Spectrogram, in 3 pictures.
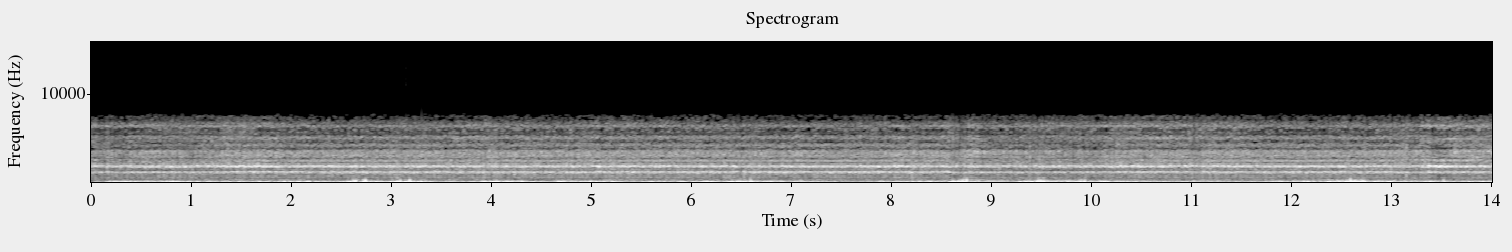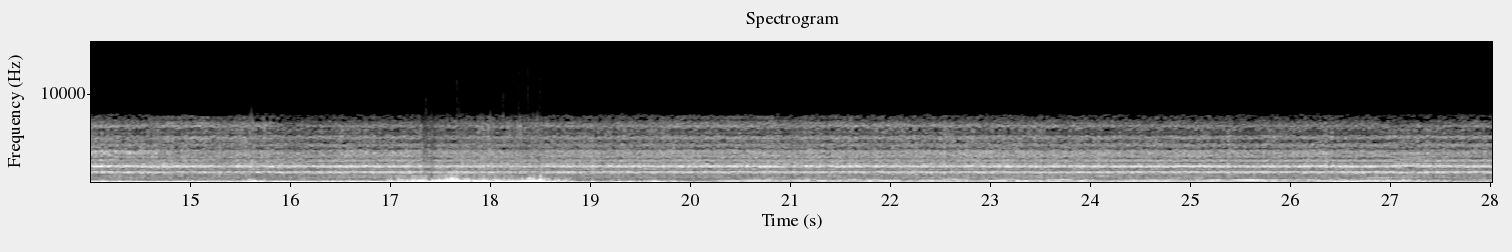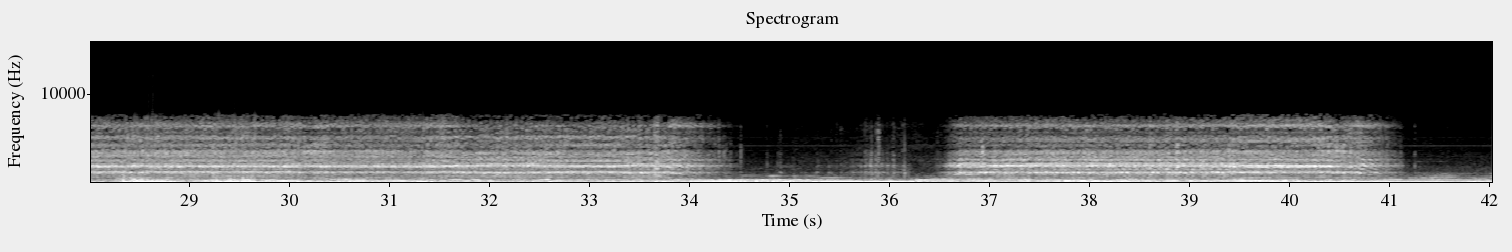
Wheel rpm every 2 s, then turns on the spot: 160, 160, 160, 160, 160, 160, 160, 160, 160, 160, 160, 160, 160, 160, 160, 160, 150, 10, 100, 160, 70.
none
